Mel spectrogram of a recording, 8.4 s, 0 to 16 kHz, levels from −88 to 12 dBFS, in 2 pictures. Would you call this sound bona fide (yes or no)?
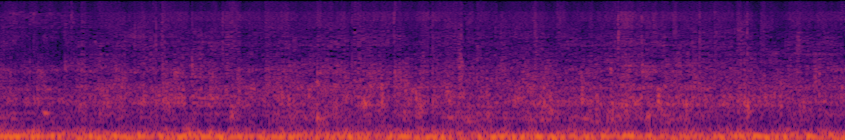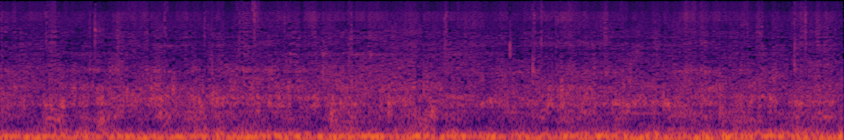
no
